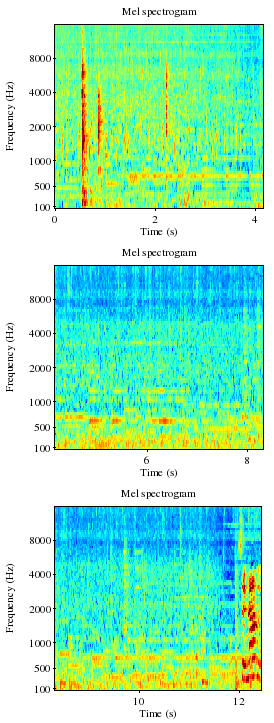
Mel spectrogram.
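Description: Spicy tofu sauce sizzles and bubbles in a hot frying pan while being stirred, a steady close crackle with occasional utensil knocks and clinks, louder bursts at the start and end.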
